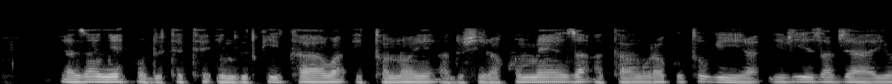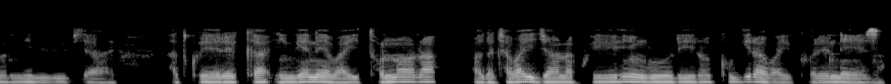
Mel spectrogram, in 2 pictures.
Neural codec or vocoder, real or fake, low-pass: none; real; 5.4 kHz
